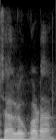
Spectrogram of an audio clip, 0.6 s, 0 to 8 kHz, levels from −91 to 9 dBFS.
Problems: constant background noise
